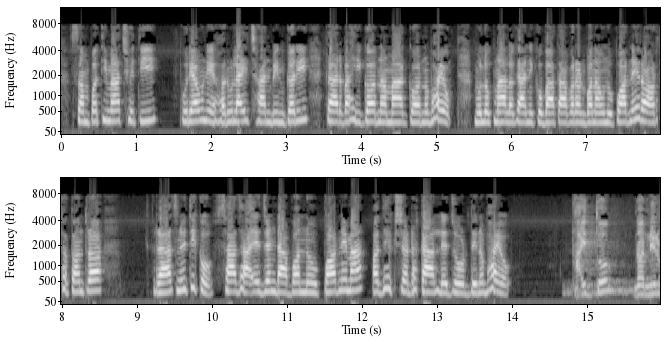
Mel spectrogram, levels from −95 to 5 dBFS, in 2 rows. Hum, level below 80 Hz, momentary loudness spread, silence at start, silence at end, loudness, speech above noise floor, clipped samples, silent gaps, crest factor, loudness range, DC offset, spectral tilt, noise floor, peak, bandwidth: none; -54 dBFS; 8 LU; 0.15 s; 0 s; -12 LUFS; 40 dB; 0.3%; none; 12 dB; 2 LU; under 0.1%; -3.5 dB/octave; -52 dBFS; 0 dBFS; 8 kHz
